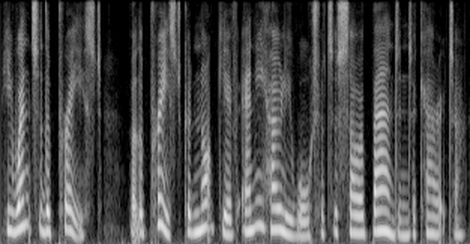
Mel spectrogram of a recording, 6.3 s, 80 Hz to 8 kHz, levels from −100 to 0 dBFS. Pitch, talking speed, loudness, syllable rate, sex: 225 Hz, 180 wpm, -21 LUFS, 4.7 syllables/s, female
